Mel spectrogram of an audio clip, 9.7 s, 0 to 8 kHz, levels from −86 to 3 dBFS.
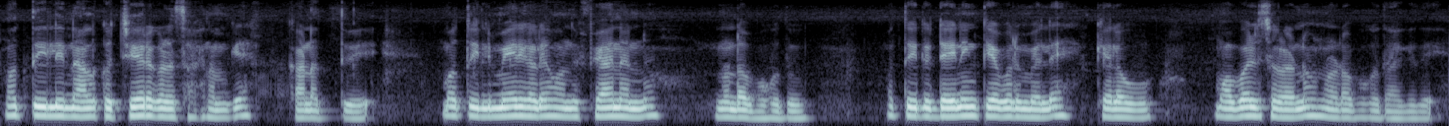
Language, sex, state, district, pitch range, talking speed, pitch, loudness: Kannada, male, Karnataka, Koppal, 135-160 Hz, 150 wpm, 150 Hz, -16 LUFS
